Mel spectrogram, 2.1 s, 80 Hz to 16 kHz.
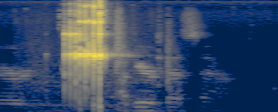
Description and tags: frog croak
Sound of a wooden frog "croak" recorded in MUST 121 with Alexander Moss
